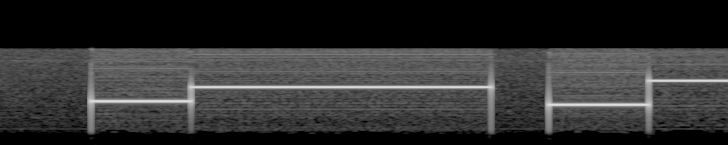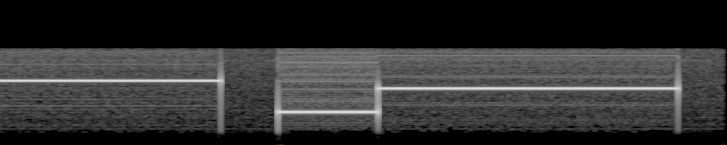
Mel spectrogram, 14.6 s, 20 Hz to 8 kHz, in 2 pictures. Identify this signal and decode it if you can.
Two-tone page, heard as a one-second tone, then a three-second tone, about 930 then 1250 Hz, about 860 then 1430 Hz, about 710 then 1220 Hz. It is heard from 0.9 to 14.1 s.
